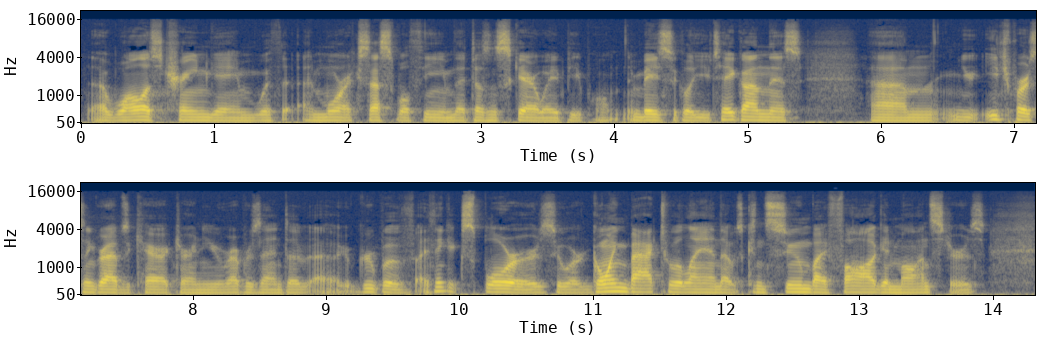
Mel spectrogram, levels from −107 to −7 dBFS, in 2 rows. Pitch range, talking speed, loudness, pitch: 105-115 Hz, 215 wpm, -21 LUFS, 105 Hz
